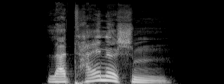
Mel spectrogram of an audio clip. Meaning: strong dative masculine/neuter singular of lateinisch
- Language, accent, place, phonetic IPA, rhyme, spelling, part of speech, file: German, Germany, Berlin, [laˈtaɪ̯nɪʃm̩], -aɪ̯nɪʃm̩, lateinischem, adjective, De-lateinischem.ogg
